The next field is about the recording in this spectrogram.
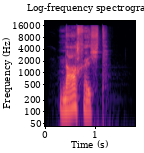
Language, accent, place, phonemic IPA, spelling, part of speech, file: German, Germany, Berlin, /ˈnaːxrɪçt/, Nachricht, noun, De-Nachricht.ogg
- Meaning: 1. news, piece of news, notification 2. message (information which is sent from a source to a receiver) 3. news (kind of broadcast)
